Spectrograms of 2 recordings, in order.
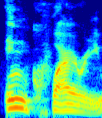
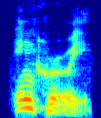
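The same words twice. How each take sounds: First: "Inquiry" said clearly as "in-KWY-ree"; corrected pronunciation. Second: "Inquiry" slurred to "inkwuh-ee", R dropped; retry "Inquiry" and still lose the R; mispronounced retry. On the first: Host correcting himself, "Inquiry" as "in-KWY-ree". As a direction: sound out "Inquiry" with a full "kwy" and R. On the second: Host retrying a headline word, "Inquiry" fumbled as "inkwuh-ee". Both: Real, not acted. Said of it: "Why can't I say?".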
